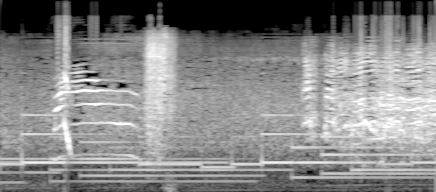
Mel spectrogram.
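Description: Background music with held chords, over which a kitten gives one short meow about half a second in. A brief rushing noise follows, and a person's voice comes in near the end.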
